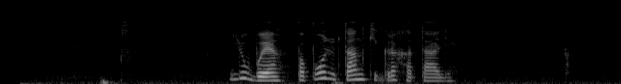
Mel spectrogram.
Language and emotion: Russian, neutral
